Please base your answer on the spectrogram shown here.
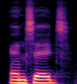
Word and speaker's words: NSAIDs: So you often warn people around about unnecessary surgeries, injections and NA how do you pronounce this? NSA aids. NSAIDs.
